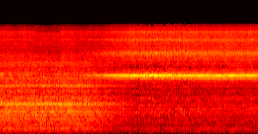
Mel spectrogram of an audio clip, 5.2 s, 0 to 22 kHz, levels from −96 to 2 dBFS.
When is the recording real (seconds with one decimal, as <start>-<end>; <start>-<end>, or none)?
0.7-1.2; 2.7-3.9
